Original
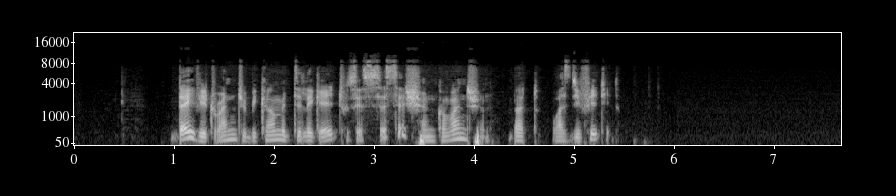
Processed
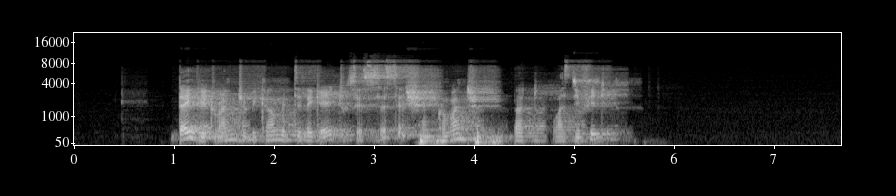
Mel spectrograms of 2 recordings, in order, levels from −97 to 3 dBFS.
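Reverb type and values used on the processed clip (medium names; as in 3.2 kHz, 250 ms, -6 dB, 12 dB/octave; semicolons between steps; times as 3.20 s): gated-style reverb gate 260 ms flat, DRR 5 dB; trim -3 dB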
